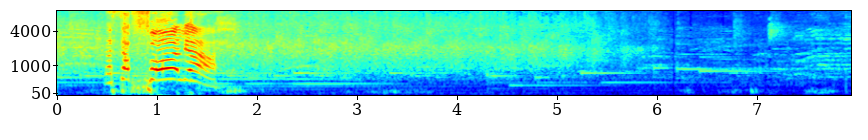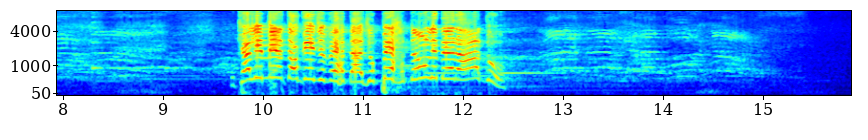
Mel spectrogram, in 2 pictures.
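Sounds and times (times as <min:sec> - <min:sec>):
audience applause: 0:00.0 - 0:06.2
speech: 0:00.5 - 0:01.8, 0:10.2 - 0:12.6.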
